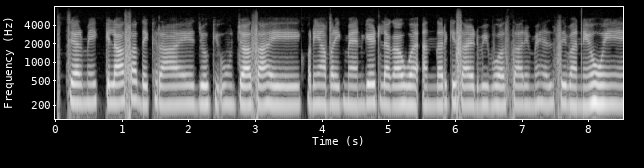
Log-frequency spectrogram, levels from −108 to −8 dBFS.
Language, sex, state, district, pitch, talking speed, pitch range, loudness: Hindi, female, Maharashtra, Aurangabad, 210 Hz, 220 wpm, 205-215 Hz, -25 LUFS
